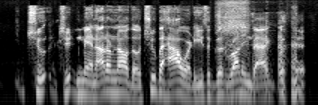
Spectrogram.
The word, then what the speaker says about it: Chuba Hubbard: I was like, man, is that how you pronounce his name? Chuba Howard.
